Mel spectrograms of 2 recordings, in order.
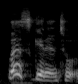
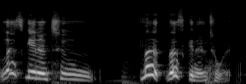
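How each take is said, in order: First: Whisper. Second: Loud hype. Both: Shown as a demonstration.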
